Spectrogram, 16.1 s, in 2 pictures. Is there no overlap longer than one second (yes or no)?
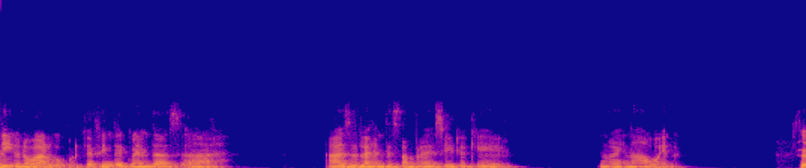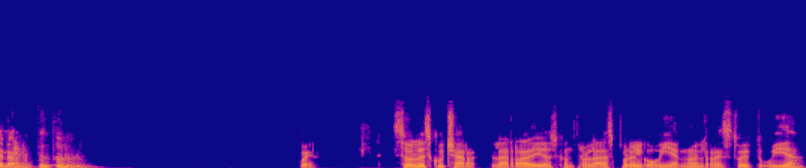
yes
